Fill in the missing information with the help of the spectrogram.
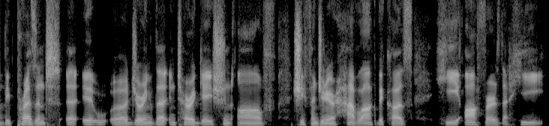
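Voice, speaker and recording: A man playing a tabletop roleplaying game in a hesitant, halting way, often trailing off as he explains things. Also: on the low side, no room sound.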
